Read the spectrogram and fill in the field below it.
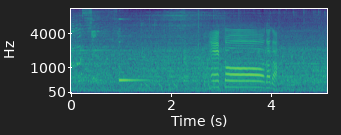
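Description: A slot machine plays electronic tones and jingles.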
